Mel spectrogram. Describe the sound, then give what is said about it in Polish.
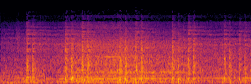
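A train runs over track laid in separate jointed rail sections, its steady rumble broken by many repeating clickety-clack beats as the wheels pass the rail joints. “To, co usłyszeliśmy przed chwileczką, to był przejazd pociągu po torze montowanym z poszczególnych odcinków szyn.”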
